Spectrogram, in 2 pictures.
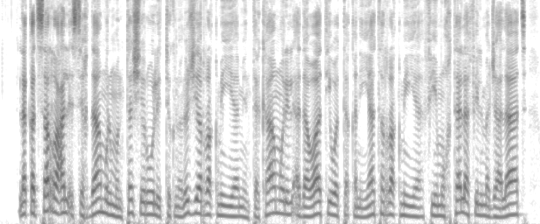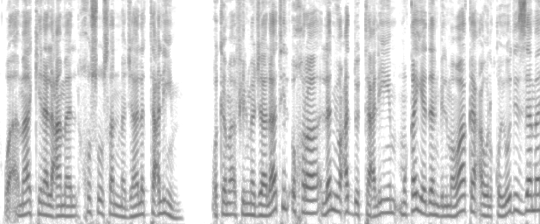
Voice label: male arabic voice over narrative

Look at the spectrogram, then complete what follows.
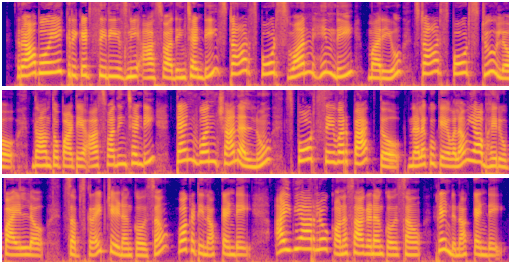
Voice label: female telugu voice over sales

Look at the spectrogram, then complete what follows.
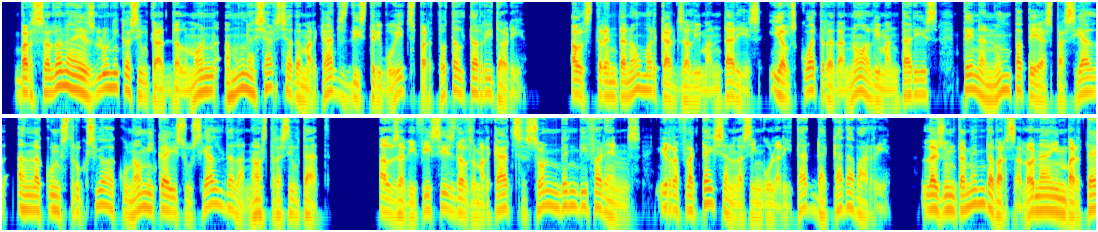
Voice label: male catalan voice over talent narrative

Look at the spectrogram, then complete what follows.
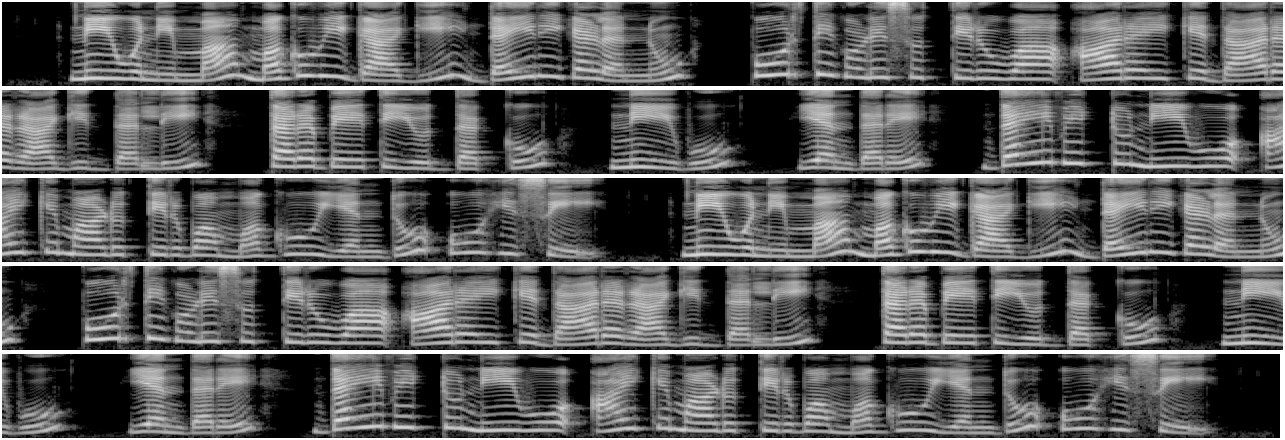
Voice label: female kannada voice over narrative

